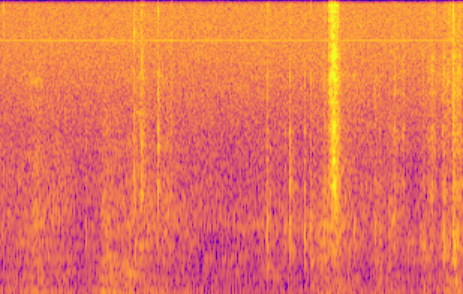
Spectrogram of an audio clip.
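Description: Faint small clicks and light scraping of a Torx screwdriver turning a stainless steel Allen screw into a headlight housing through a plastic cover, with one sharper click about four and a half seconds in.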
